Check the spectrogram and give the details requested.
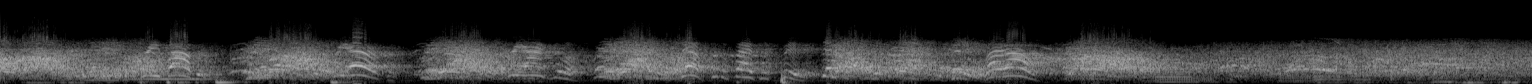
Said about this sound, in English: the crowd would throw it back. Like when they say all power to the people, the crowd say all power to the people with a force. And when they said death to the fascist pigs, it said death to the fascist pigs. All power to the people!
